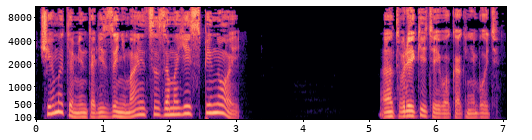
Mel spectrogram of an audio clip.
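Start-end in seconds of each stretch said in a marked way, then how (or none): 5.1-7.0 low, curt order; commanding. A narrator's reading. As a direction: give a calm low command. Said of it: "приказал мне Норберг".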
